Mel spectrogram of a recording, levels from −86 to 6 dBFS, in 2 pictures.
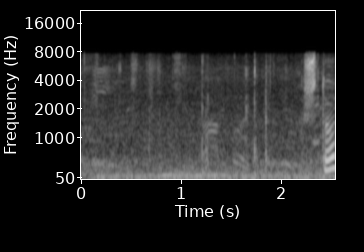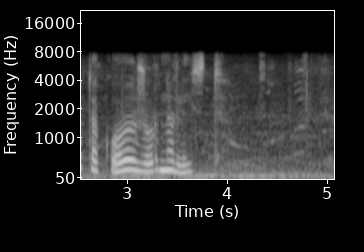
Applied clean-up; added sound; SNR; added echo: none; none; none; none.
